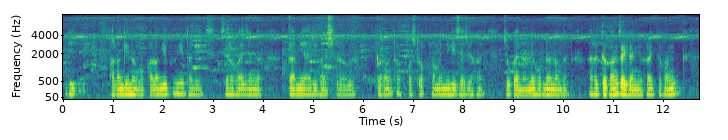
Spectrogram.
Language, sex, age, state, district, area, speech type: Bodo, male, 30-45, Assam, Chirang, rural, spontaneous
